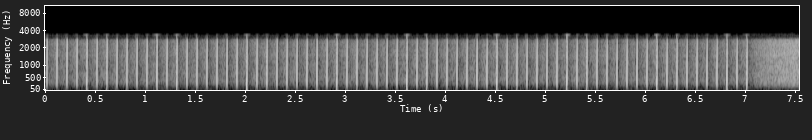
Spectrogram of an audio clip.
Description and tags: Little shortwave noises.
